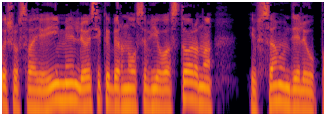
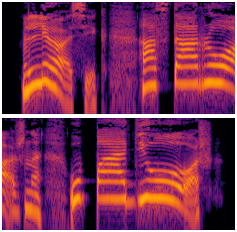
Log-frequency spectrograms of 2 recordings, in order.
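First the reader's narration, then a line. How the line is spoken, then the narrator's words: Sing-song shout. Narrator (Russian): Нараспев кричал кто-нибудь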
